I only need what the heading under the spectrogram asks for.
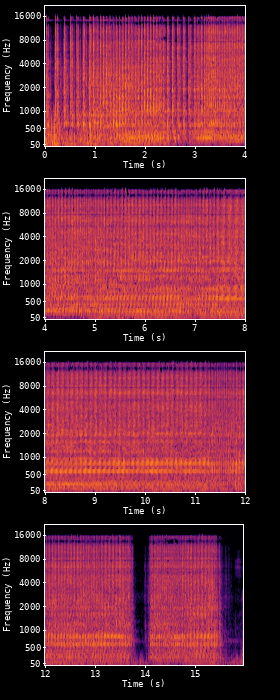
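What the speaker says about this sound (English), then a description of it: "Let's test out this freshy Princess Auto jack with the DeWalt." A DeWalt impact wrench drives a Princess Auto jack upward with a loud, rapid rattling hammer that starts with choppy bursts and then runs steadily, stopping briefly near the end before starting again.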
